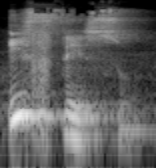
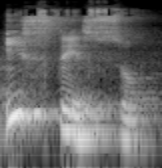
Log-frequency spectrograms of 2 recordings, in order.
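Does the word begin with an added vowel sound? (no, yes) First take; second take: no; yes. First: The word starts directly with st, no added vowel. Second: An extra i vowel is added before the st. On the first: The speaker calls it right. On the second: The speaker calls it wrong.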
